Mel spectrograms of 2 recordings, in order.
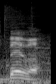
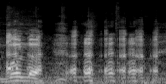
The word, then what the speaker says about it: Bula: I thought it was Bera. Bera. Bera. Oh, Bera. To me, no, Bula.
